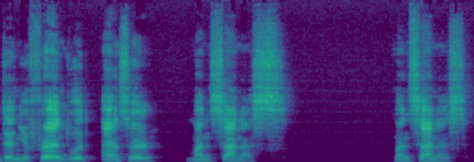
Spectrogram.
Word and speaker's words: mansanas: And then your friend would answer mansanas.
